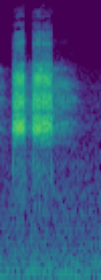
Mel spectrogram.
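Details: Black francolin in the wild, calling with two quick harsh, rasping bursts in close succession, then silence; the background is quiet.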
